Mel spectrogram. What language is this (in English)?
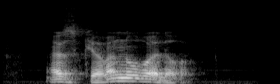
Kabyle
